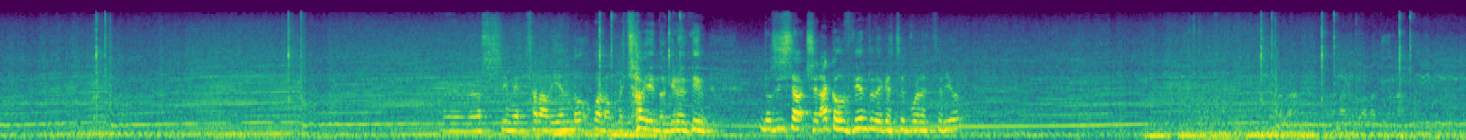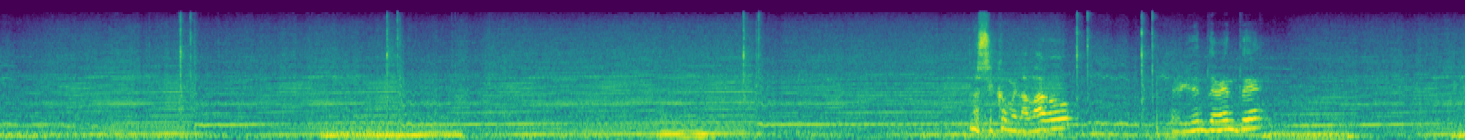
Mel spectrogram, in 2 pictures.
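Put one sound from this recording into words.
A racing car engine whines and shifts gears steadily.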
